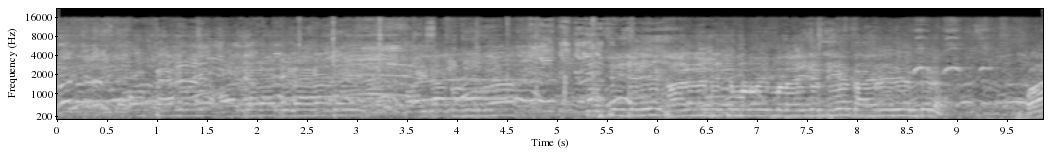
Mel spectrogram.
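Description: A man calls out loudly nearby, as if announcing.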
